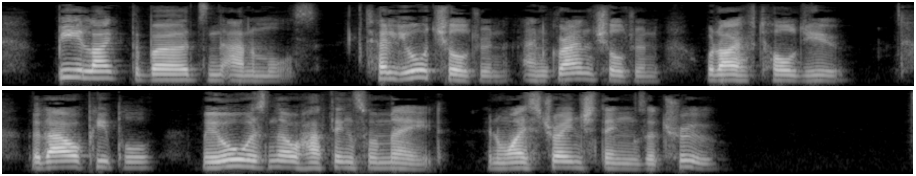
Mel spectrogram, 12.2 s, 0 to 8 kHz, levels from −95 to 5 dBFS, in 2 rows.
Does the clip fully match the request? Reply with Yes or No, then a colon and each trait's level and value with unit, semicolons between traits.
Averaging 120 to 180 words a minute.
Yes: average, 160 wpm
